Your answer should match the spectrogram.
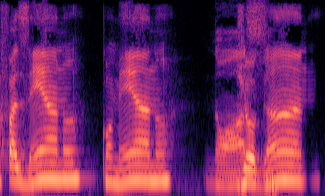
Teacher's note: no Rio de Janeiro, eu vejo mais esse... NDO, ele tira o D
